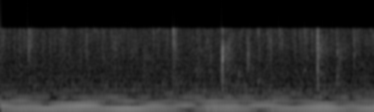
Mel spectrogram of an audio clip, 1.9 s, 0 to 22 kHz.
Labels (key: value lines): label: biophony, midshipman
recorder: SoundTrap 500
